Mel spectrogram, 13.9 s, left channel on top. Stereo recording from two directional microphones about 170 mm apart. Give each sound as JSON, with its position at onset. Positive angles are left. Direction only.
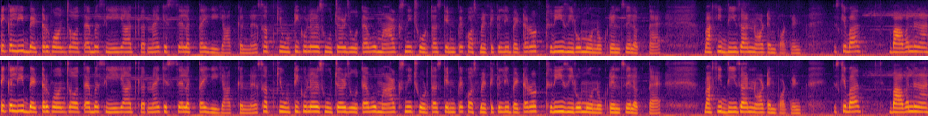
{"t": 0.0, "sound": "a woman's voice", "side_deg": -25}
